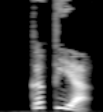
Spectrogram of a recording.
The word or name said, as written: ketiak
